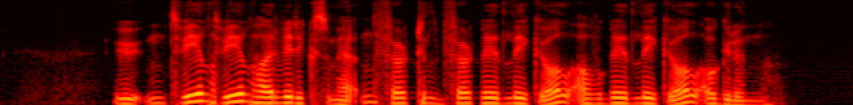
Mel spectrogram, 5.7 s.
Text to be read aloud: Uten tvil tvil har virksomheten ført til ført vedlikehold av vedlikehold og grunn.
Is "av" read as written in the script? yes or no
yes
